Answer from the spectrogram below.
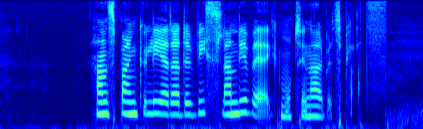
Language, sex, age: Swedish, female, 18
